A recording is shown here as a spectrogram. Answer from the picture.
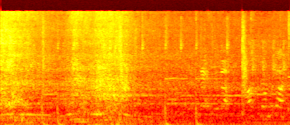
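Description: Nissan Navara pickup's engine running under load as the truck is forced backwards in mud, with a rushing noise that swells over the first two seconds and then eases.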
